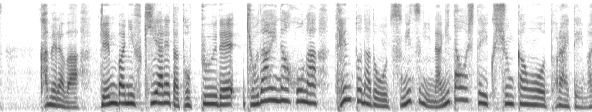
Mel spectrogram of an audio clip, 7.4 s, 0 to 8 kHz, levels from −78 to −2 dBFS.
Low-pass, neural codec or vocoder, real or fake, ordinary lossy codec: 7.2 kHz; none; real; none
